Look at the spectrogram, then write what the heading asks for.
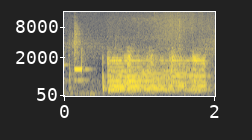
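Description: Telephone dialing to reach a fake tech-support scam line after a computer freeze: a brief electronic beep, then a sustained buzzy tone pulsing in a few regular beats before cutting off.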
